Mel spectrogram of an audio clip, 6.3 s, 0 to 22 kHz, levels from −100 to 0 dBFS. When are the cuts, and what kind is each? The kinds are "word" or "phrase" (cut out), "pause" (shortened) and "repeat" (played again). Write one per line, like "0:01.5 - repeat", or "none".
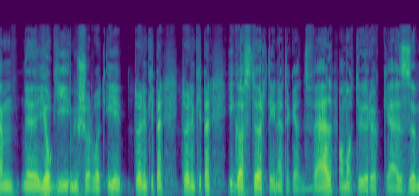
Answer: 0:02.6 - repeat
0:04.6 - word
0:05.0 - pause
